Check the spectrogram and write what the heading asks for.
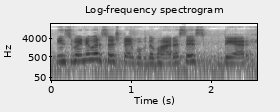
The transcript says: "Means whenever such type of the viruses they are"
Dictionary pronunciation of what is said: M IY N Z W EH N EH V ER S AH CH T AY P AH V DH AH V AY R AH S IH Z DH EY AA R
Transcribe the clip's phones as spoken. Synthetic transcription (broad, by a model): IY N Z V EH N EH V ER S AH CH T AY P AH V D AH B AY R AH S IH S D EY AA R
